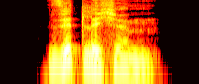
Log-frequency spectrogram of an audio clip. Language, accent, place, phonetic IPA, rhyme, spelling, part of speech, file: German, Germany, Berlin, [ˈzɪtlɪçm̩], -ɪtlɪçm̩, sittlichem, adjective, De-sittlichem.ogg
- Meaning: strong dative masculine/neuter singular of sittlich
